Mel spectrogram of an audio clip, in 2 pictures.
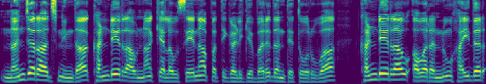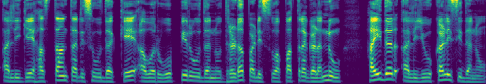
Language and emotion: Kannada, neutral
